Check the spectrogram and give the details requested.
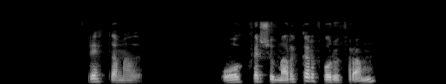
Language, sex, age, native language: Icelandic, male, 30-39, Icelandic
